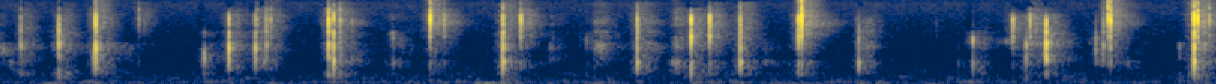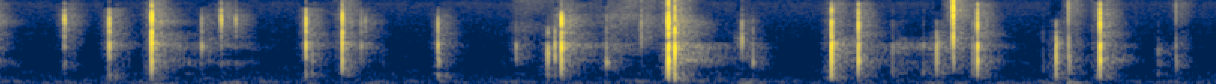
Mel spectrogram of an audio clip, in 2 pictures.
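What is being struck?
Small plastic tub.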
